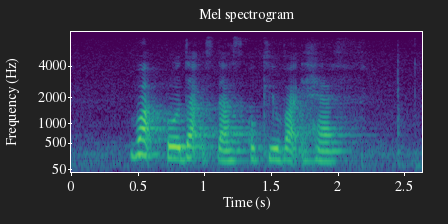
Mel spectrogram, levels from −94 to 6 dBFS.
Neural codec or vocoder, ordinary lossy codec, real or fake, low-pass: none; none; real; 7.2 kHz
